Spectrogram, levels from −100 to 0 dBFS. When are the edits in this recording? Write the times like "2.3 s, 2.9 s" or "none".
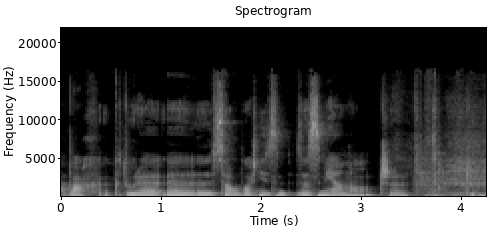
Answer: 1.0 s, 2.1 s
